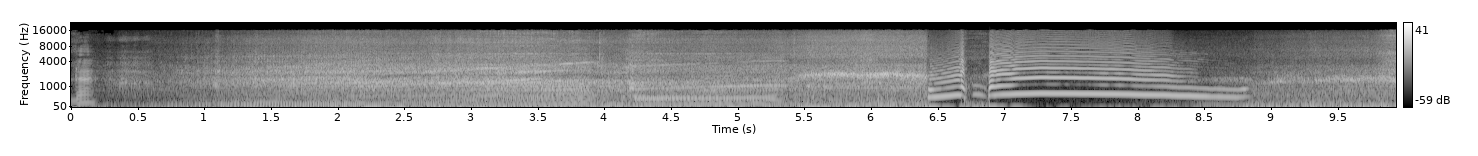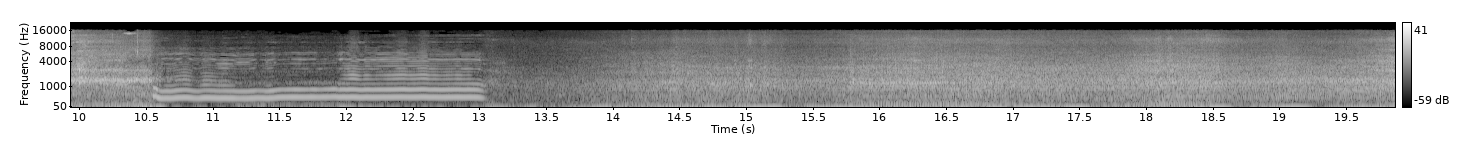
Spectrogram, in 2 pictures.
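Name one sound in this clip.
A motorcycle engine revs up and shifts through the gears.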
